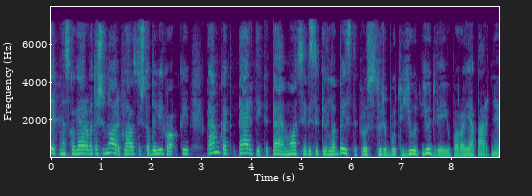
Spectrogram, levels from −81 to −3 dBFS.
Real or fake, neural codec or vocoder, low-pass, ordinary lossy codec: real; none; 7.2 kHz; AAC, 32 kbps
